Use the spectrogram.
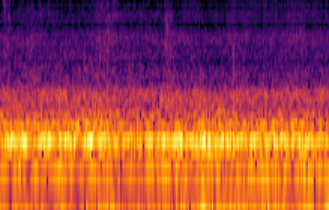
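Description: A bumblebee queen in an abandoned mouse nest in the Bavarian wild gives a steady, low, droning buzz, close and continuous through the whole stretch, with no voices.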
